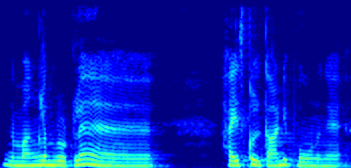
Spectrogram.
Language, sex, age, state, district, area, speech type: Tamil, female, 30-45, Tamil Nadu, Tiruppur, rural, spontaneous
